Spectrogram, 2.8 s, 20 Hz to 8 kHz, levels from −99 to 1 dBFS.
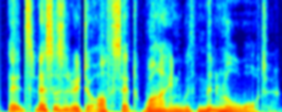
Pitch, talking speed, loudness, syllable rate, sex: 125 Hz, 170 wpm, -18 LUFS, 5.8 syllables/s, male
